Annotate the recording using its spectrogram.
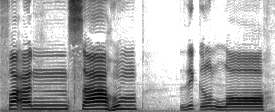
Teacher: लफ्ज़ अल्लाह को पूरी यानी मोटा करके पढ़ेंगे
